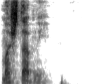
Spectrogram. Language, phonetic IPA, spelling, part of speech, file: Russian, [mɐʂˈtabnɨj], масштабный, adjective, Ru-масштабный.ogg
- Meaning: 1. scale 2. large-scale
